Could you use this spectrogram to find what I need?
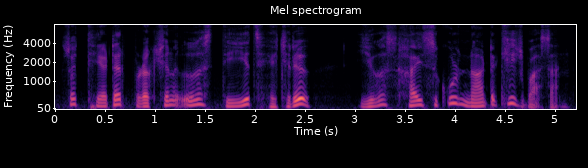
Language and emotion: Kashmiri, disgusted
